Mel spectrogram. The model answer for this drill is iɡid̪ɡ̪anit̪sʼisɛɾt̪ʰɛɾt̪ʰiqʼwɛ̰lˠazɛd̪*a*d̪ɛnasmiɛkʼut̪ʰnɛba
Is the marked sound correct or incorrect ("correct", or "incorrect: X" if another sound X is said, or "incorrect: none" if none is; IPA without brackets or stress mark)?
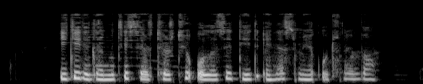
incorrect: i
